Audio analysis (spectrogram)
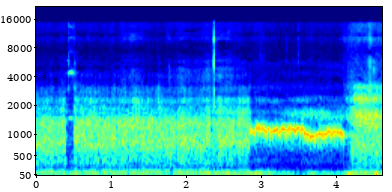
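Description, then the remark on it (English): An iPhone's power-on startup sound as its power button is pressed and held: one steady electronic tone lasting about a second, moderately faint beneath a constant loud background rumble and hiss. No one speaks. “The recorder should have picked up the noise, so I know that the phone is on.”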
